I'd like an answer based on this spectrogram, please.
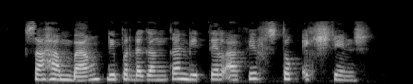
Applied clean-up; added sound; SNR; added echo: none; none; none; none.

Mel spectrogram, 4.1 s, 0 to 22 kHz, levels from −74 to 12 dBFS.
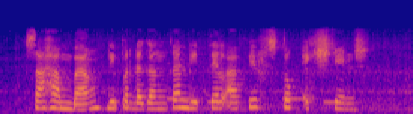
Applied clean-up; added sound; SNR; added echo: none; Subway, metro, underground + Engine / Mechanisms; 17 dB; none.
